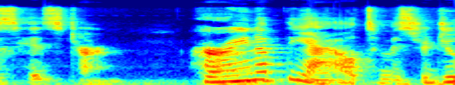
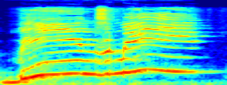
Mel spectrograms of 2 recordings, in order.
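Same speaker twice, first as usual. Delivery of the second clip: put-on silly kid voice. Silly kid character line.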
